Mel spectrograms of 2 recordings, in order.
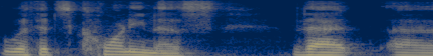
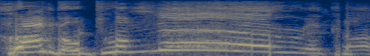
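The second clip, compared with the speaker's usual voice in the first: over-the-top Italian accent, very high, swooping; 12 semitones higher than usual. Imagining how he would have talked, in a ridiculous italian accent. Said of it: "a ridiculous Italian accent".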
